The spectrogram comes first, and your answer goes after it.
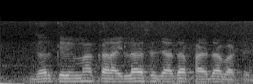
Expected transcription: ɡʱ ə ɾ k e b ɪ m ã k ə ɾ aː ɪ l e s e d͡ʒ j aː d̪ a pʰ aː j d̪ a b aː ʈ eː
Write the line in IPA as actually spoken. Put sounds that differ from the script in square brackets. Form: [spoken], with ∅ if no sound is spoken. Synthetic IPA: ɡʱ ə ɾ k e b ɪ m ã k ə ɾ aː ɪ l [a] s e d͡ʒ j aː d̪ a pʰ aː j d̪ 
